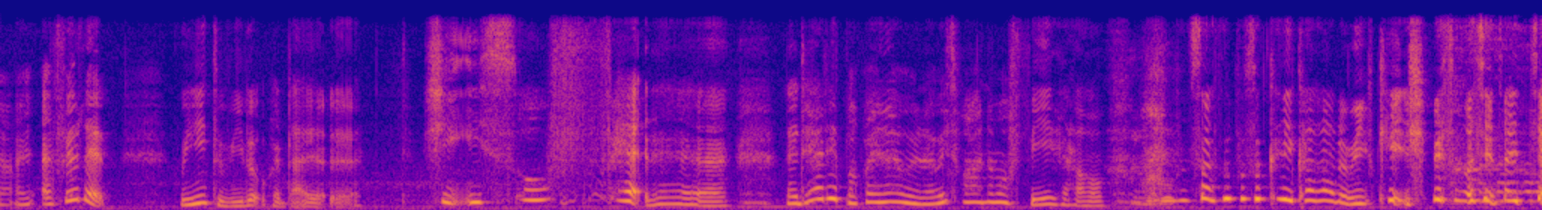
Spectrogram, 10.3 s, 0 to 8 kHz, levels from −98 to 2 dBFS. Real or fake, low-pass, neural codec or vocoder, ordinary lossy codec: real; 7.2 kHz; none; none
